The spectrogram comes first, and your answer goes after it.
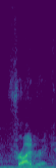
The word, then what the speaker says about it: Friedrich: little curl route inside how do you say that name is that friedrich friedrich um friedrich fried rick yeah like fries in a drink and a drink process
